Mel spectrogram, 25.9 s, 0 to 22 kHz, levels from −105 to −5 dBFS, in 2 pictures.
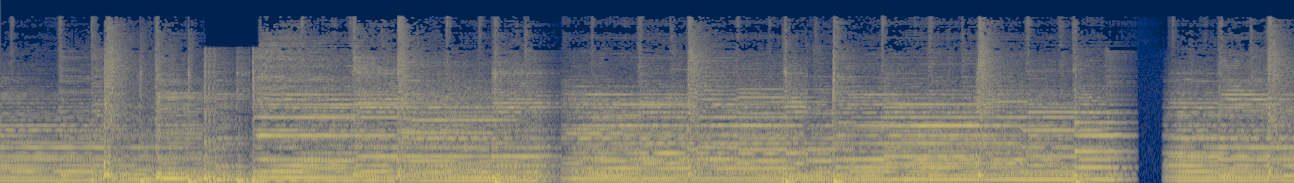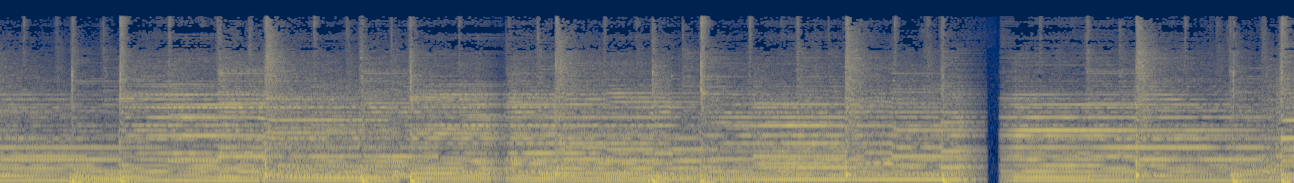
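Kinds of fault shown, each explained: AAC frame loss with concealment: compressed frames went missing and the decoder guessed from the last good spectrum, giving five brief smeared, noisy patches.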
